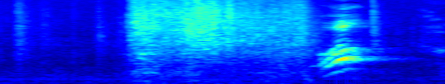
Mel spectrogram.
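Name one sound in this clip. Tissue paper rustles loudly.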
